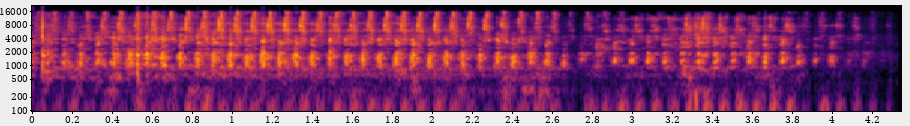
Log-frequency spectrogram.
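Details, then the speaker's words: Honda Beat FI scooter idling roughly with coarse clattery pulse from middle of engine, CVT ruled out; possibly once ran low on oil; diagnosed worn piston/cylinder, low compression, piston replaced. "nek suara tetap kasar berarti fix Mas di bagian tengah di bagian tengah ta mesti piston Mas"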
